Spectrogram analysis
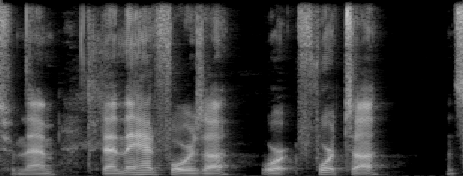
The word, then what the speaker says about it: Forza: about it xbox and how to say it so it's forza yeah um and then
